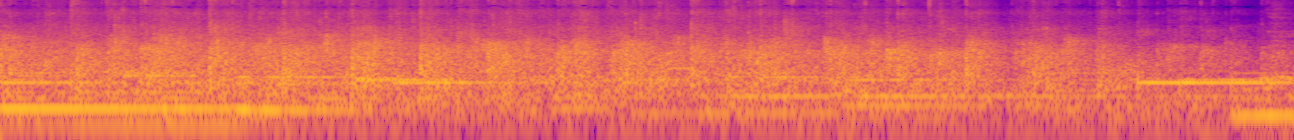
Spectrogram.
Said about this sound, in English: If you want to rise this year, give God a clap of praise.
